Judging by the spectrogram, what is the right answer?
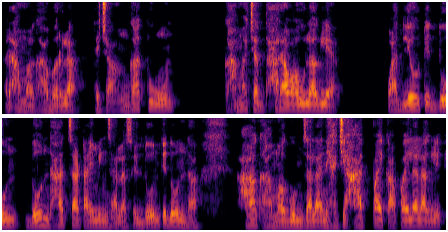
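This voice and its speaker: A man narrating a spoken horror story, dramatic, calling his listeners friends, with pauses and fillers as he slows for suspense. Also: medium pitch, a little mellow, breathy edge.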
